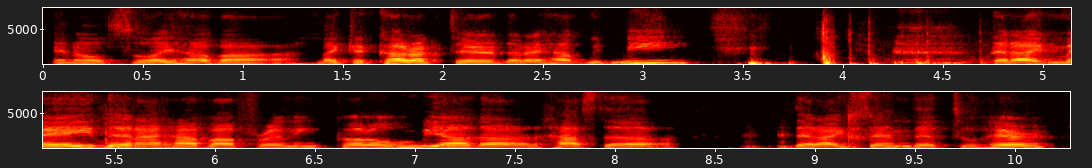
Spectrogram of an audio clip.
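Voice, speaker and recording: A woman's voice: on the low side, unhurried, a little hiss or hum, rough recording. A Puerto Rican woman who speaks Spanish as her first language, a design teacher, rambling with frequent "like" fillers on a video call. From Puerto Rico.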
